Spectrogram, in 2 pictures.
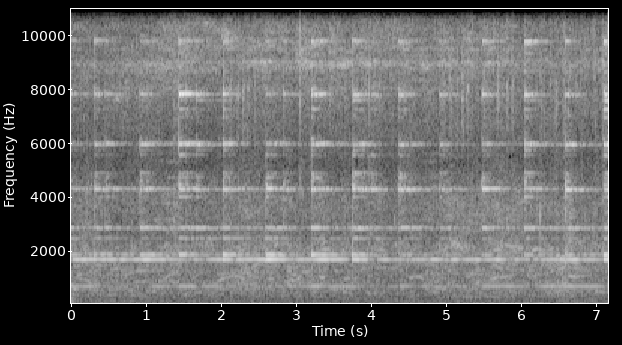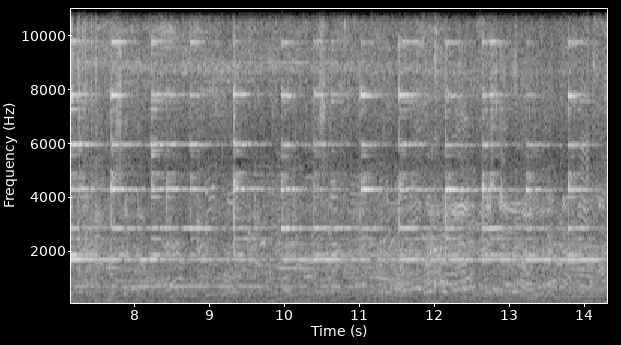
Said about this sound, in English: Train pulling back into the station. It's good to see that it's working again. It had been down for refurbishment for a month or so. They enhanced the quality of the sound.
